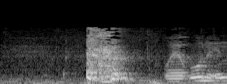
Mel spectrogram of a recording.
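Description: A man coughs once, clearing his throat, about a second in.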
